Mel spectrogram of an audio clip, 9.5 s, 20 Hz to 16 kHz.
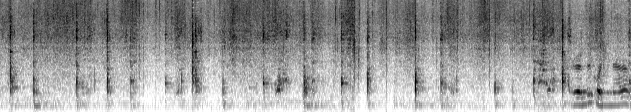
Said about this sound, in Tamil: இது கொஞ்சம் ஒரு 3/4 வாசி பதத்துக்கு நம்ம வெங்காயத்தை வேக விடணும்.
